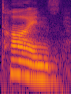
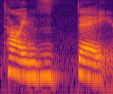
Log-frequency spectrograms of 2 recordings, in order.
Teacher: Your tongue is already up there, so don't bring it back down. Move from the Z to the D immediately.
